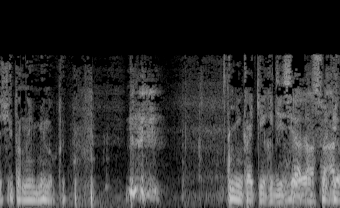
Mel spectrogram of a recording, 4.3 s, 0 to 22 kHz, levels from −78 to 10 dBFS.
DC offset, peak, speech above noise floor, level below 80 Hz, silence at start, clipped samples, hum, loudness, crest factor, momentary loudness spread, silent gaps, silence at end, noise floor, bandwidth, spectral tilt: under 0.1%; -4 dBFS; 21 dB; -40 dBFS; 0 s; under 0.1%; none; -19 LUFS; 16 dB; 16 LU; none; 0 s; -38 dBFS; 8.8 kHz; -5 dB/octave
